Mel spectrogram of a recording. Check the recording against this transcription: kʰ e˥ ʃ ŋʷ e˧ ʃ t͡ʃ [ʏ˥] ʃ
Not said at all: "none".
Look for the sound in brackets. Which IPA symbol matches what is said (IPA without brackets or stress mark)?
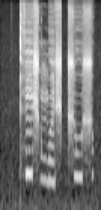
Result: u˥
